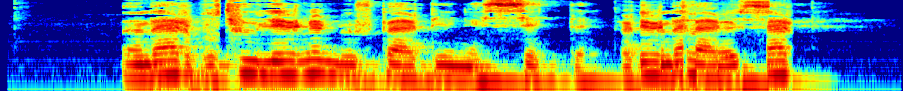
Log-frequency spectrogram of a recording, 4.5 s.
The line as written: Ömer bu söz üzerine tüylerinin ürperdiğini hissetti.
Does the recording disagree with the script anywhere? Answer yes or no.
yes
